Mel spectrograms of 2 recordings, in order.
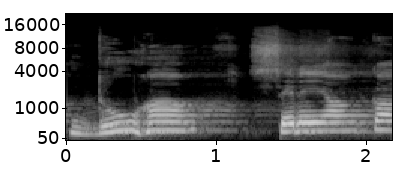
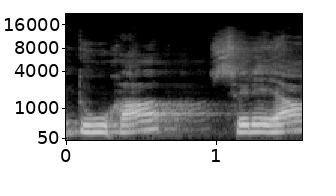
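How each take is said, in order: First: Slow ਦੂਹਾਂ ਸਿਰਿਆਂ ਕਾ, nasal "aan" on the first two; nasalised endings. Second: ਦੂਹਾ ਸਿਰਿਆ with oral final "aa"; no nasalisation. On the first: Teacher models reading with bindi, nasalised ਦੂਹਾਂ ਸਿਰਿਆਂ ਕਾ. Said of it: "ਬਿੰਦੀ ਸਹਿਤ ਉਚਾਰਨ ਕਰਨਾ". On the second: Teacher warns against dropping bindi, un-nasalised ਦੂਹਾ ਸਿਰਿਆ. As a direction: keep the endings of ਦੂਹਾ ਸਿਰਿਆ out of the nose. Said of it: "ਇਸ ਢੰਗ ਨਾਲ ਉਚਾਰਨ ਨਹੀਂ ਕਰਨਾ". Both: Shown as a demonstration.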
